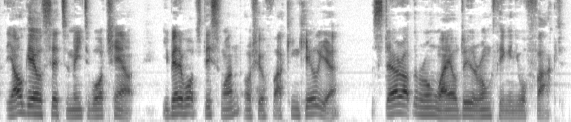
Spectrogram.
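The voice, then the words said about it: Put-on Australian accent. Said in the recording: “do the quote again, but do it in an Australian accent”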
